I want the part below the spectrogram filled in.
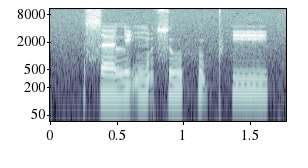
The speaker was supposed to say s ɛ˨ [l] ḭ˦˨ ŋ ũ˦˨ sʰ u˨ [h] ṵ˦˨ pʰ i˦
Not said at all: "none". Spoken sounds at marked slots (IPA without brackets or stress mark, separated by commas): l, h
